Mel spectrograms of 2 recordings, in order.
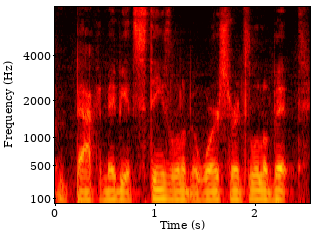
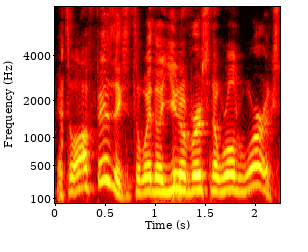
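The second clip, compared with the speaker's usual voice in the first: raised voice, hammering the point home; loud insistence; 9 semitones higher, 14 dB louder than usual. Real, not acted. Guest insisting to the hosts that it's physics, loudly emphatic. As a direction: declare it louder and louder like a settled law.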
